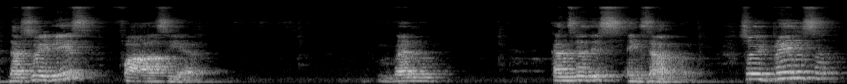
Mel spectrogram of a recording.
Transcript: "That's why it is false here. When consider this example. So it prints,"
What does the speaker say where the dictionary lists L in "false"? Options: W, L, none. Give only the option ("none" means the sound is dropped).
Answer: none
